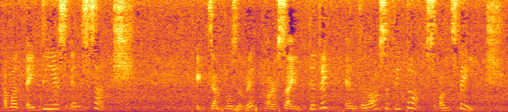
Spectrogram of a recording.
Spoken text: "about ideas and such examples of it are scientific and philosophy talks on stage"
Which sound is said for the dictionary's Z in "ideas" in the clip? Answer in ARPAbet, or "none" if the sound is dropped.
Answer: S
